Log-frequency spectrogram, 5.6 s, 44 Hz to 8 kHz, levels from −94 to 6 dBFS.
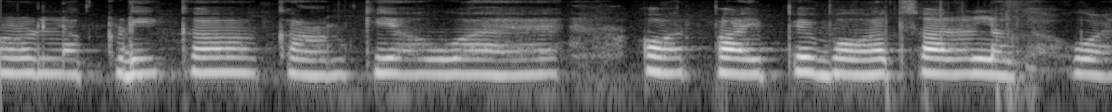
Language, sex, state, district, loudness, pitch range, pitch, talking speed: Hindi, female, Punjab, Pathankot, -18 LUFS, 250-270 Hz, 255 Hz, 170 wpm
